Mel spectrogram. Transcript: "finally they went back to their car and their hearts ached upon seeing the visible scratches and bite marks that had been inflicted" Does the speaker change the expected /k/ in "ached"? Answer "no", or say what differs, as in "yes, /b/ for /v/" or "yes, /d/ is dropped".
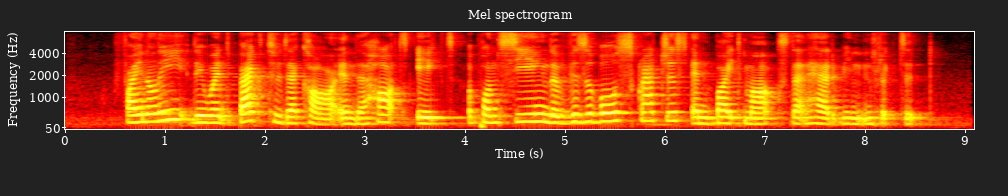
no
